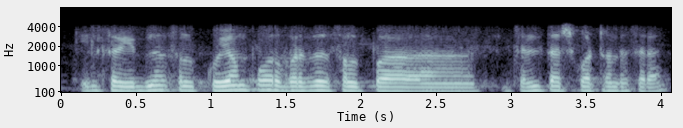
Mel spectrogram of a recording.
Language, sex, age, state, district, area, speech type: Kannada, male, 45-60, Karnataka, Belgaum, rural, conversation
